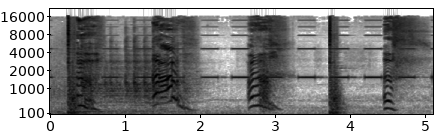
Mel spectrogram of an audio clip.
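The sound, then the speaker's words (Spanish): A door with weakened hinges being forced open: two heavy thuds alternate with three drawn-out, bending creaks or groans, loud, as the door is shoved and strains on its hinges. “Magnus debilitó las bisagras de la puerta. Vamos, puerta.”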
